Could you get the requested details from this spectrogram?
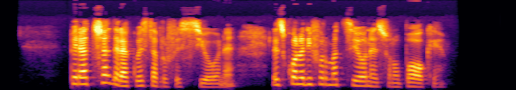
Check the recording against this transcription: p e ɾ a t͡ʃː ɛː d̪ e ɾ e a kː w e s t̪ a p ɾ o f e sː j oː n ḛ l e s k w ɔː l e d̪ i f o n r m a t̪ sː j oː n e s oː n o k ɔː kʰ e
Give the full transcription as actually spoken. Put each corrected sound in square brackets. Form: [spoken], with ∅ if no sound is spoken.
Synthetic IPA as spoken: p e ɾ a t͡ʃː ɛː d̪ e ɾ e a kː w e s t̪ a p ɾ o f e sː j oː n ḛ l e s k w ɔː l e d̪ i f o [∅] r m a t̪ sː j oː n e s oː n o [p] ɔː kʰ e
